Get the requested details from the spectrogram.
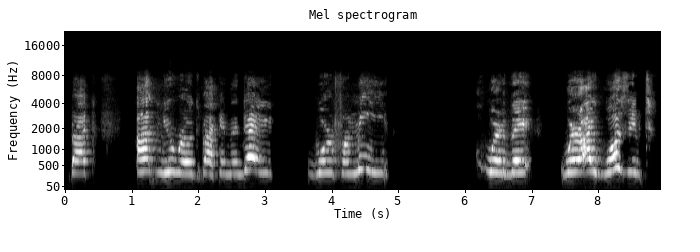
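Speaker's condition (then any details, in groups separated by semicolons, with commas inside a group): Cerebral palsy; spastic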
